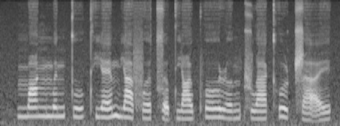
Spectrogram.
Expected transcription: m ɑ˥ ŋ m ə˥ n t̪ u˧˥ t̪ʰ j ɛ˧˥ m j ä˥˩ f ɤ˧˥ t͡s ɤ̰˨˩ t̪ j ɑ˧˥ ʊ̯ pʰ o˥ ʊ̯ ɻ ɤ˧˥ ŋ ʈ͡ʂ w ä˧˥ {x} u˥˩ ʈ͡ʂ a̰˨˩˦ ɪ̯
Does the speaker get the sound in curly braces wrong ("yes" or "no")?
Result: yes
